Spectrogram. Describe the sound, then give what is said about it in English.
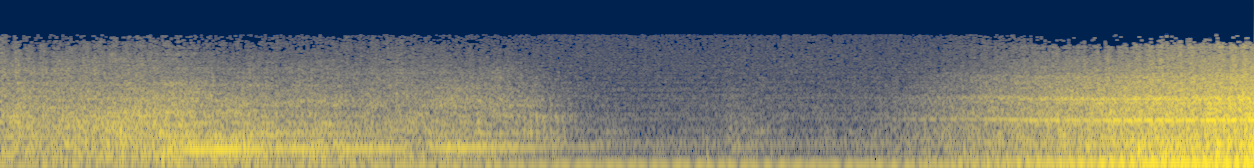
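An engine runs steadily with a low droning hum and broad mechanical rumble, easing quieter midway before swelling louder again toward the end. No one speaks. “Stop the engine,”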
